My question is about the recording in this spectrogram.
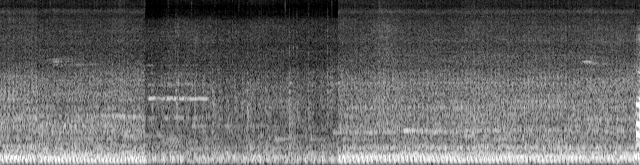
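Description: Engine and road noise heard from inside a moving vehicle, a steady low drone. It turns quieter and duller for about two seconds starting near the two-second mark, then returns.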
